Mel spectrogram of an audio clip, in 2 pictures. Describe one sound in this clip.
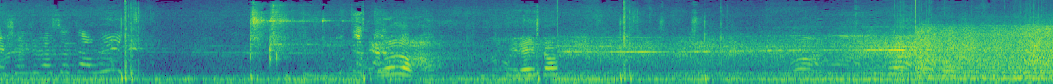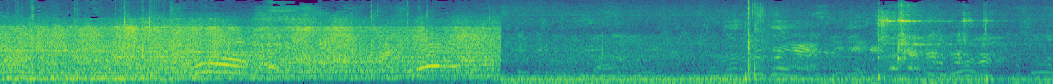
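A football is kicked with a sharp thump.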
